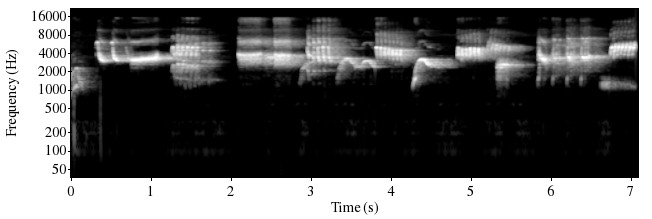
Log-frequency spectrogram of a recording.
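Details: Asian pied starling giving a loud, varied song of shrill whistles, buzzy squeaks and chattering notes in rapid bursts; lure song meant to provoke other pied starlings into singing.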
